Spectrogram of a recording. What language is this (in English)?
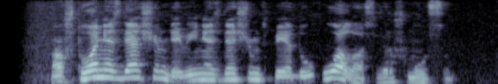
Lithuanian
